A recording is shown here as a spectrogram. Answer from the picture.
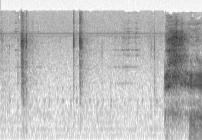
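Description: A few faint clicks, then a man's short laugh near the end.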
